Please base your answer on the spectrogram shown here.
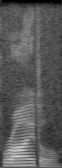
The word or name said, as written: bridle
